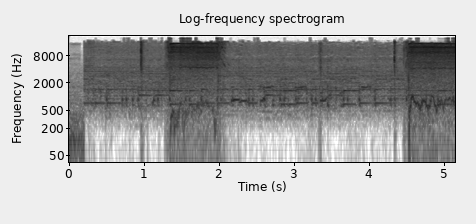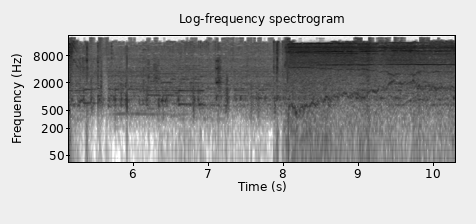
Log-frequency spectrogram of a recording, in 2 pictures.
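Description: Compressed air spray blowing dust out of an Advan Workplus laptop in short hissing bursts, with clicking and rattling of handling between blasts, close and fairly quiet.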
